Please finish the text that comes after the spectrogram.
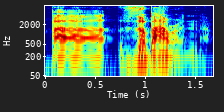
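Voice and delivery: ordinary talk, nothing marked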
